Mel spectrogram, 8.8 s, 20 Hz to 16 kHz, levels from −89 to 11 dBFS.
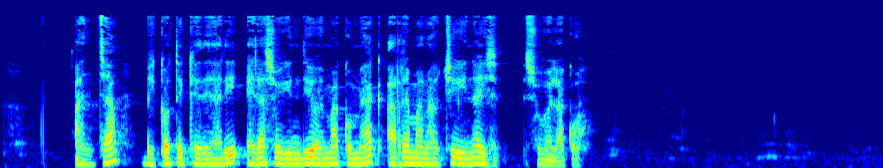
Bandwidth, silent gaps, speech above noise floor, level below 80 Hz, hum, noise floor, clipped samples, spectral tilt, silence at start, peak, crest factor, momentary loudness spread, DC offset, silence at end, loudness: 11.5 kHz; none; 51 dB; -60 dBFS; none; -77 dBFS; under 0.1%; -6 dB/octave; 0.75 s; -8 dBFS; 20 dB; 10 LU; under 0.1%; 3 s; -27 LUFS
